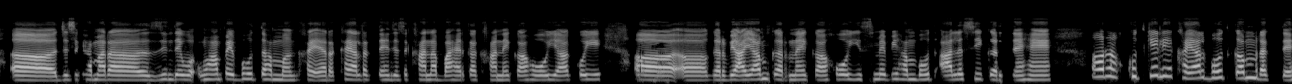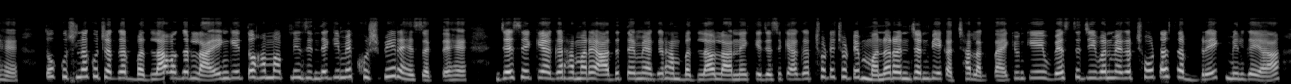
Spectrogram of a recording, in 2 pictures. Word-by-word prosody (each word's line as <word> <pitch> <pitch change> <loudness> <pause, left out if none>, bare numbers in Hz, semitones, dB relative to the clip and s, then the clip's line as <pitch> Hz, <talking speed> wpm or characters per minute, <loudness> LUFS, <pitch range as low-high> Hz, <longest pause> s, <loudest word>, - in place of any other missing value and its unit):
जैसे 200 +1 +5
कि 225 -1 -13
हमारा 210 -2 +2
ज़िंदे 230 +3 -5
व 220 -1 -1
वहाँ 235 0 0
पे 240 - +3
बहुत 250 -2 -6
हम 225 -2 -3 0.2
खयार 195 +1 0
ख्याल 225 -2 +2
रखते 215 0 -6
हैं। 215 - -4
जैसे 215 +2 -8
खाना 220 -1 0
बाहर 205 0 +1
का 220 - -1
खाने 210 0 -3
का 205 -1 -3
हो 210 0 -3
या 205 -1 0
कोई 225 +1 -2
अ, 235 - -10
अ, 200 -1 +4
अगर 205 +1 -2
व्यायाम 220 +4 +4
करने 220 -1 -1
का 210 0 -2
हो 230 0 -1
इसमें 235 +1 -6
भी 250 - -6
हम 235 -1 -4
बहुत 225 +1 -4
आलसी 235 +4 -1
करते 210 -1 -2
हैं, 215 0 +3 0.4
और 360 +1 +4
खुद 370 - -3
के 410 +1 +1
लिए 380 0 -1
ख़याल 290 0 +3
बहुत 305 +1 -2
कम 290 +2 +2
रखते 215 -2 0
हैं। 190 -4 -4 0.3
तो 365 - -1
कुछ 350 - -3
न 350 - +4
कुछ 365 -2 -5
अगर 295 0 +3
बदलाव 240 +4 +3
अगर 290 0 0
लाएँगे 250 +8 +3
तो 330 - +5
हम 320 0 -2
अपनी 315 +1 -4
ज़िन्दगी 300 +2 -3
में 340 +1 +3
खुश 330 -3 -3
भी 370 +2 +1
रह 270 -10 +1
सकते 200 -2 -2
हैं, 210 -1 0 0.4
जैसे 315 +3 +4
कि 305 - +2
अगर 290 0 +4
हमारी 280 -1 +1
आदतें 265 +4 +2
में 265 0 0
अगर 255 +2 -3
हम 260 -1 -1
बदलाव 230 +1 +2
लाने 225 0 +2
के 235 0 -4
जैसे 235 +2 -4
कि 245 - -2
अगर 250 +3 0
छोटे-छोटे 345 -2 -3
मनोरंजन 270 +3 +2
भी 275 - -1
एक 265 - -1
अच्छा 255 +7 -1
लगता 200 -2 -2
है 195 - +2
क्योंकि 285 +5 -1
व्यस्त 275 +5 0
जीवन 295 0 +1
में 295 - +2
अगर 295 +1 +1
छोटा-सा 345 0 +2
ब्रेक 230 +8 0
मिल 260 -2 -4
गया, 200 -3 +2
235 Hz, 215 wpm, -23 LUFS, 215-290 Hz, 0.4 s, जैसे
